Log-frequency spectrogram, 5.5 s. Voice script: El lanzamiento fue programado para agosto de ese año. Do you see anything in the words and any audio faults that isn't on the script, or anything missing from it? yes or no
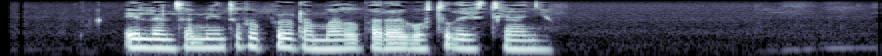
no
